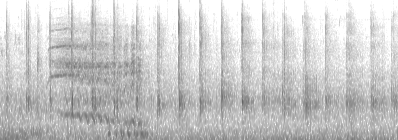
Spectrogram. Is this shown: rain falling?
no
